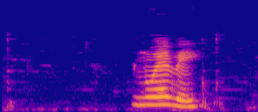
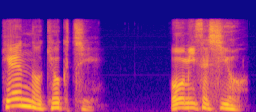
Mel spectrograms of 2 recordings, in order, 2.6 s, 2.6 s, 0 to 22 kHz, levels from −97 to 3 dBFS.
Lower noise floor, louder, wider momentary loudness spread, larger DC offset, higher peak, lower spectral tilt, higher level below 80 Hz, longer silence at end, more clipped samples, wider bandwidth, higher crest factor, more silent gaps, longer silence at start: about the same, -69 dBFS vs -71 dBFS; second, -22 LUFS vs -12 LUFS; first, 15 LU vs 9 LU; neither; second, -8 dBFS vs 0 dBFS; first, -7.5 dB/octave vs -3.5 dB/octave; second, -78 dBFS vs -52 dBFS; first, 0.6 s vs 0.1 s; neither; second, 5.6 kHz vs 11 kHz; first, 20 dB vs 14 dB; neither; first, 1.35 s vs 0 s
